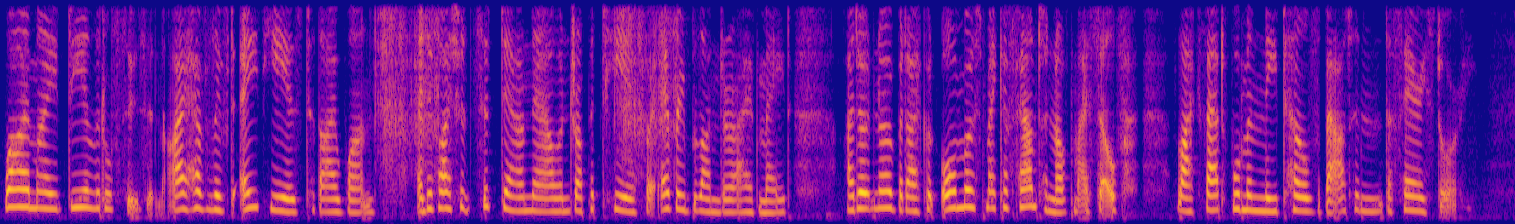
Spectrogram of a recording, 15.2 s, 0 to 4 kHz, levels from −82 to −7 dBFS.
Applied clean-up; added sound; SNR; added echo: none; Domestic sounds, home sounds; 16 dB; none.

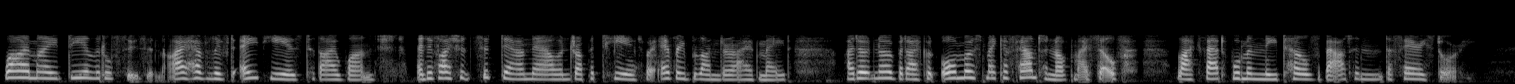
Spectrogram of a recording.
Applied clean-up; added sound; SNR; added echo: neural mask model Resemble Enhance denoiser.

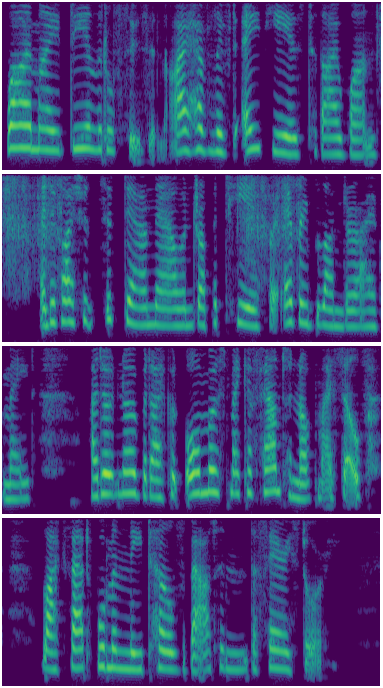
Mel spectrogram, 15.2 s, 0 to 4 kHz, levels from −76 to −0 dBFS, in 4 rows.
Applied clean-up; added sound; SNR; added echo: classical method Wiener filter.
